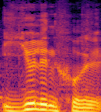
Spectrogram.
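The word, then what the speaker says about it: Gyllenhaal: I njegovo prezime se izgovara Julinhul, ili Julinhul, tako nekako.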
